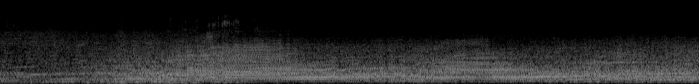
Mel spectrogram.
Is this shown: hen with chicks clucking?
no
